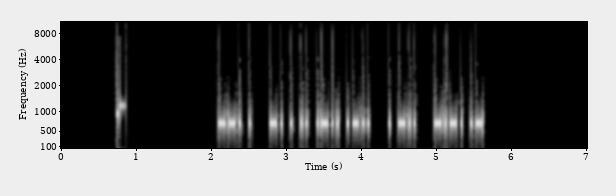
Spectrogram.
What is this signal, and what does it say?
Morse code, heard as a keyed tone, about 34 wpm, 700 Hz. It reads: GE NEILL ED CA
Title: K1USN SST QSO Practice - 35wpm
